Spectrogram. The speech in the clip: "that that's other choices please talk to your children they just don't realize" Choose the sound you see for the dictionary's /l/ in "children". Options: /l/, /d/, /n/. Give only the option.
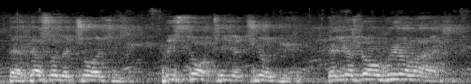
/l/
